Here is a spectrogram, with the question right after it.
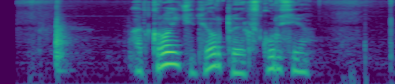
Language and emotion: Russian, neutral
